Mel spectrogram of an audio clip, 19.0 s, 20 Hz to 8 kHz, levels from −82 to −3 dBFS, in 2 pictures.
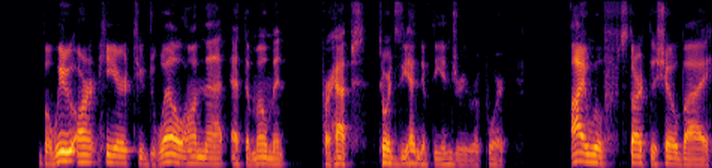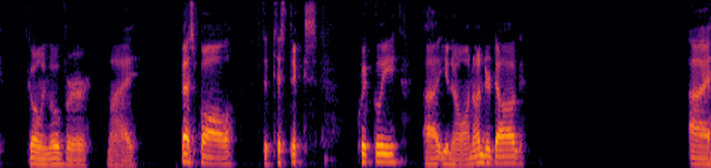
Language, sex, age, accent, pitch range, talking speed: English, male, 30-49, American, 95-120 Hz, 120 wpm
